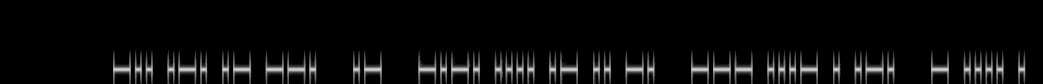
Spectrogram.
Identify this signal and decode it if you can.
Morse code, heard as a keyed tone, about 22 wpm, 700 Hz. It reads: DRAG A CHAIN OVER THE
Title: Sentences from Top 1500 Words 22wpm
